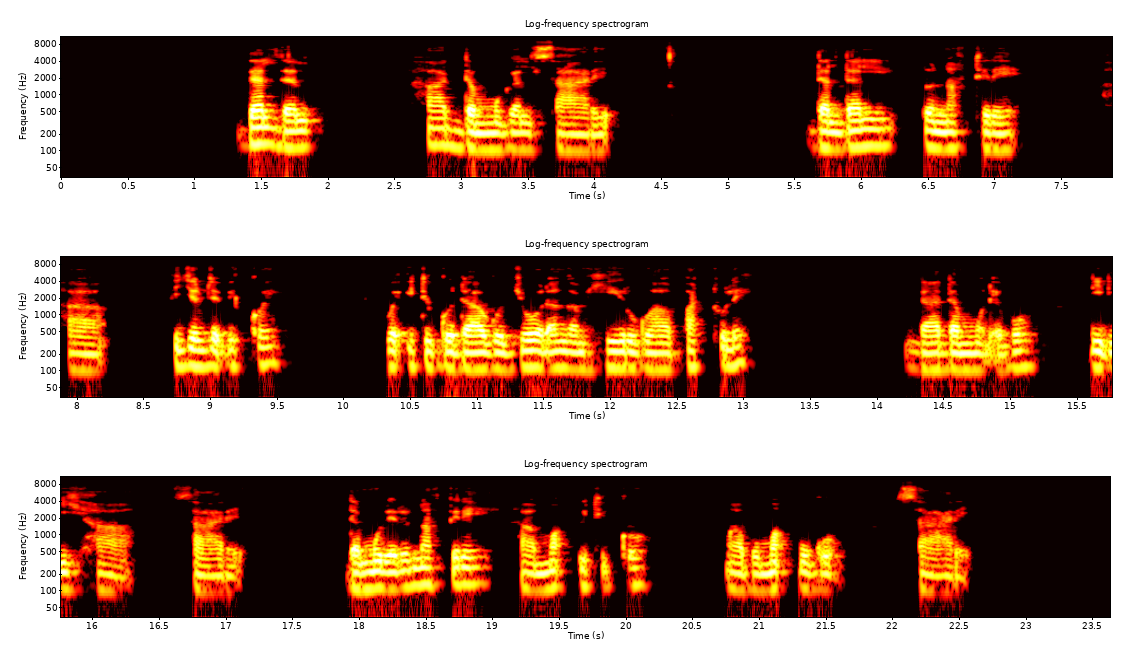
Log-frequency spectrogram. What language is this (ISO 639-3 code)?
ful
